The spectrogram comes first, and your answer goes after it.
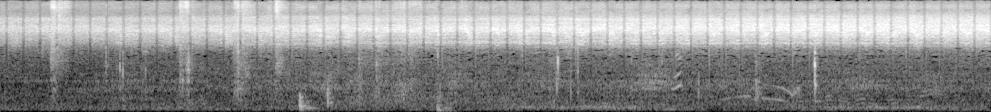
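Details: Green annual cicada, Tibicen linnei, singing in the treetops; a steady, high, continuous buzzing drone that holds throughout, with faint bird chirps and soft knocks underneath.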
